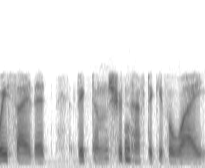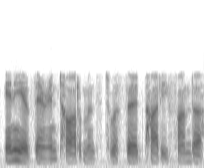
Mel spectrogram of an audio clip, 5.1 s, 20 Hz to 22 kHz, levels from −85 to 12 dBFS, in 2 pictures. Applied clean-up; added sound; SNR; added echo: none; none; none; none.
